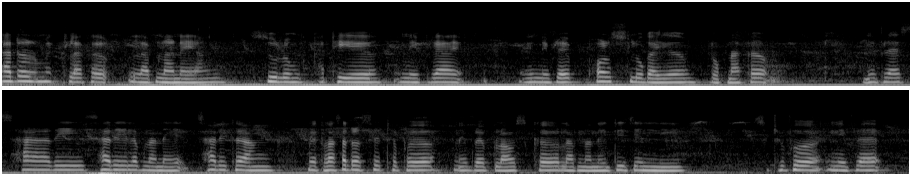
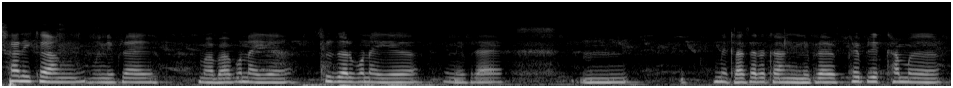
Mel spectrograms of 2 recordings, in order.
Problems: constant background noise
